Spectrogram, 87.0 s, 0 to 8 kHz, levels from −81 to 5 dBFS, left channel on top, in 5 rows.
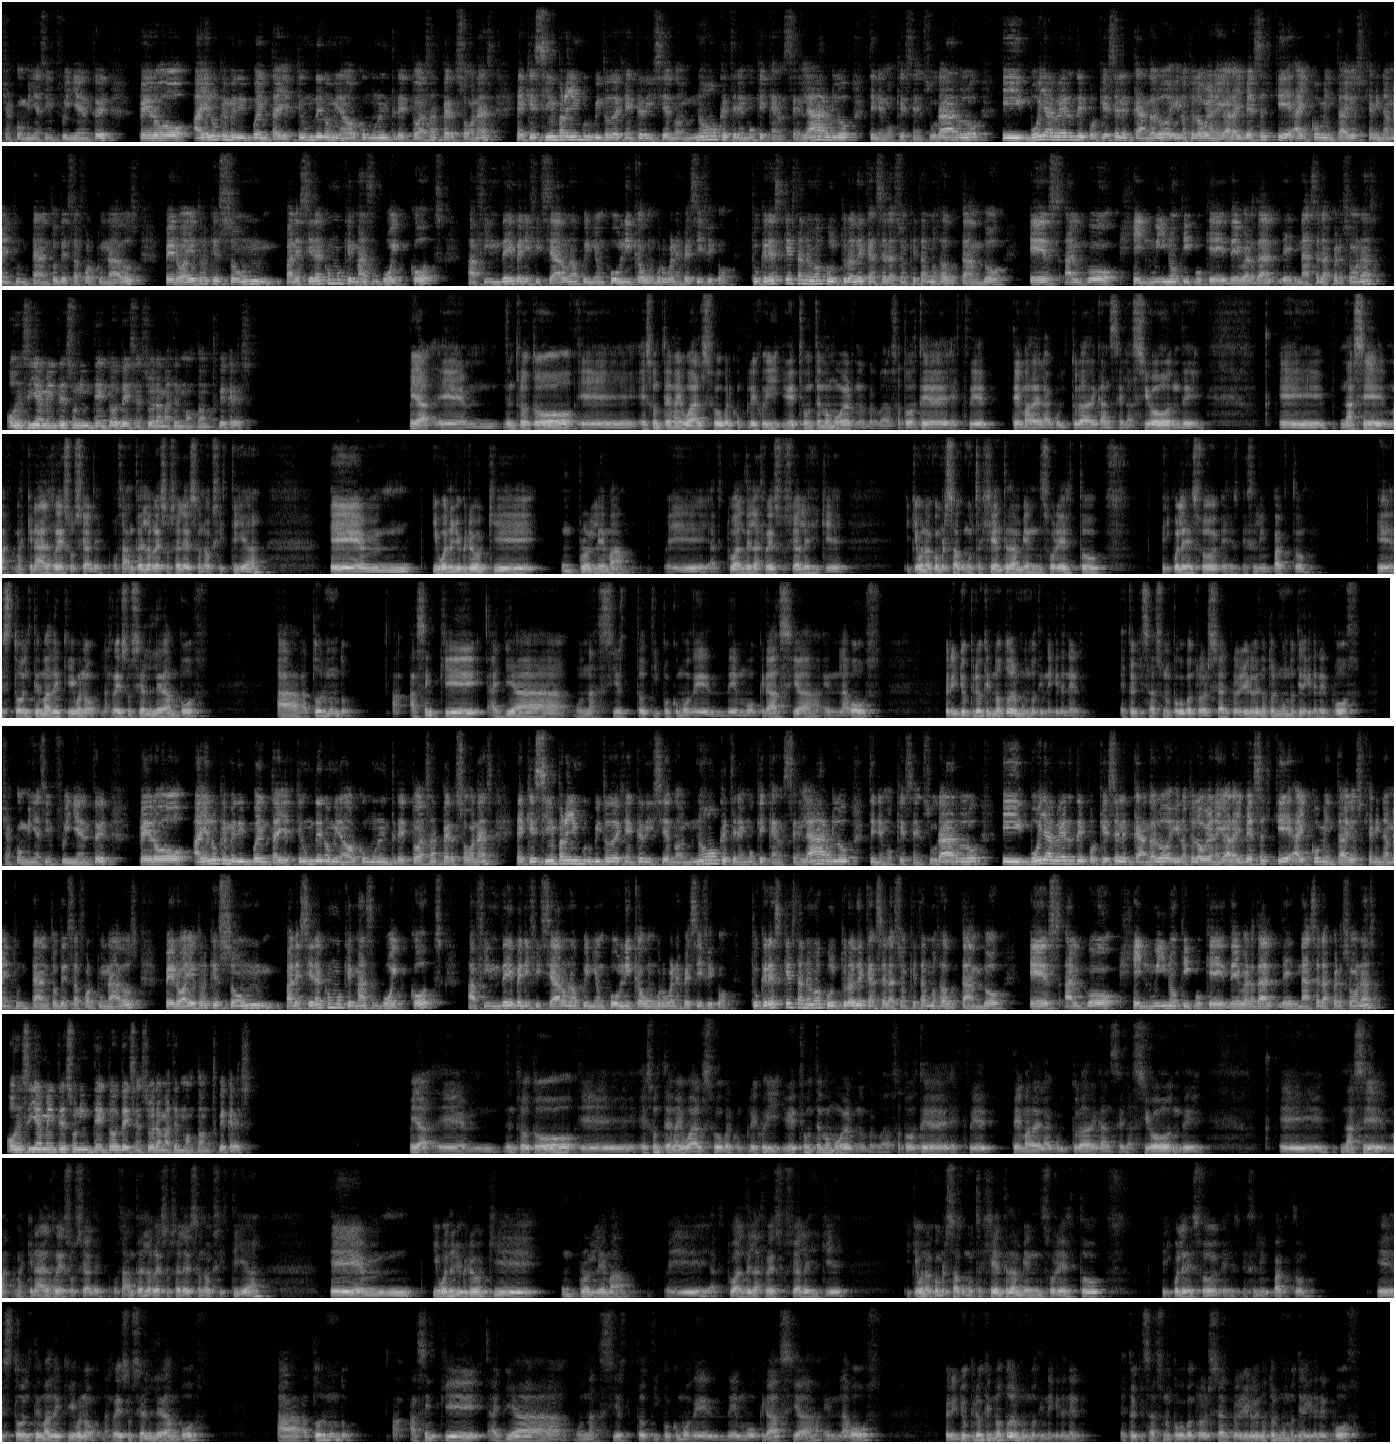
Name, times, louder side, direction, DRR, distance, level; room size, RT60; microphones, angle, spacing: voice 1, 0.0-26.5 26.8-29.9 30.2-34.6 34.9-37.9, right 1 dB, 20° right, 2.3 m, -27 dB
voice 2, 39.9-47.2 47.4-50.4 50.8-58.9 59.2-60.1 60.5-62.8 63.5-66.2 66.7-68.6 69.4-72.1 73.0-74.0 74.5-80.6 81.4-83.1 83.6-86.5, left 2 dB, 60° left, 3.1 m, -29 dB
22.0 x 9.0 x 6.8 m
head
